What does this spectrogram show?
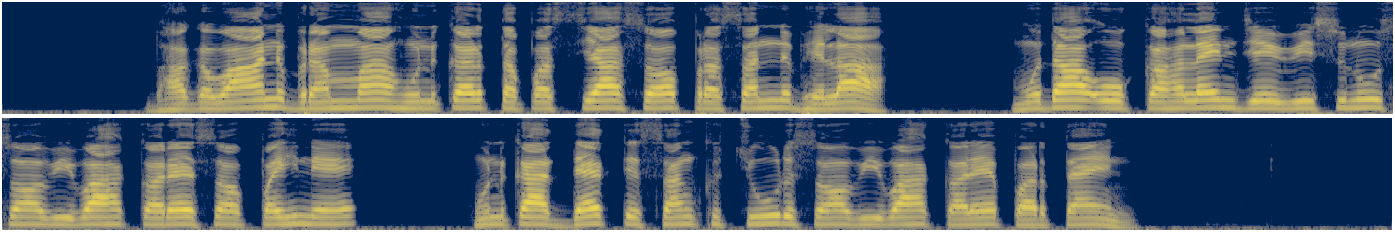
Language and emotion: Maithili, neutral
